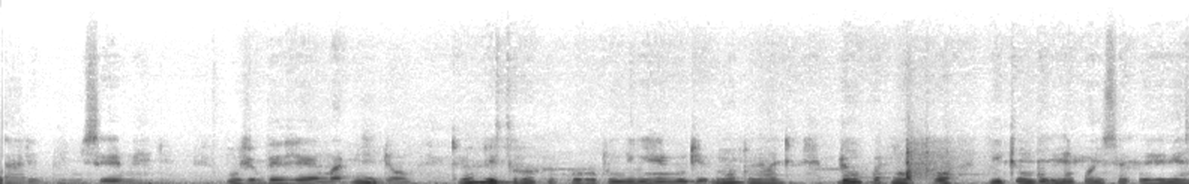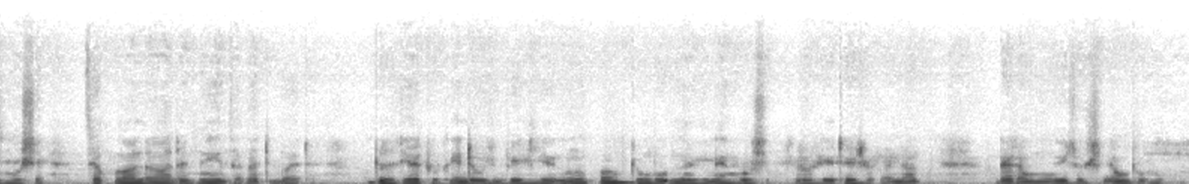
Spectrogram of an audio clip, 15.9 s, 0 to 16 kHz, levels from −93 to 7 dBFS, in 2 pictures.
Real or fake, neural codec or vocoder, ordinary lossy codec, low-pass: fake; codec, 32 kHz, 1.9 kbps, SNAC; Opus, 64 kbps; 14.4 kHz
